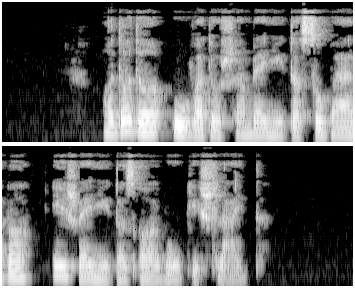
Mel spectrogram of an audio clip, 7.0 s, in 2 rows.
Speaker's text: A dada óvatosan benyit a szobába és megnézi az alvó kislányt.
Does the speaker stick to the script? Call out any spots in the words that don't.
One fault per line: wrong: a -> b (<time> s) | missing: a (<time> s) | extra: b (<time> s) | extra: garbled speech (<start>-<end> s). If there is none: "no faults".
wrong: megnézi -> benyit (4.2 s)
